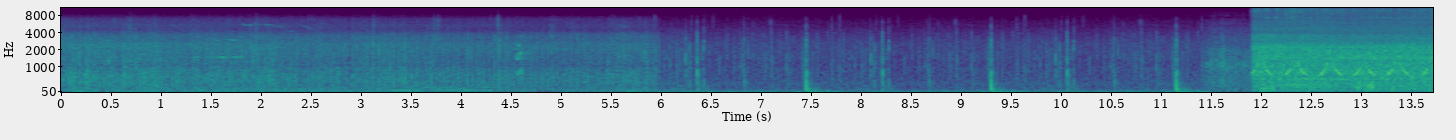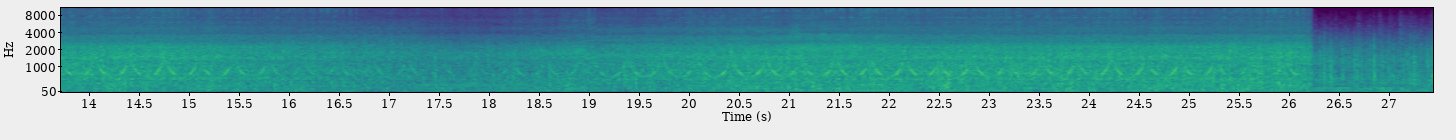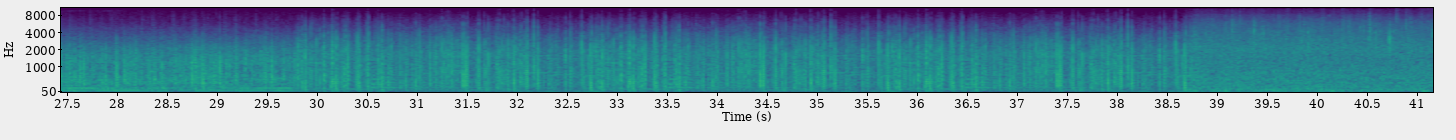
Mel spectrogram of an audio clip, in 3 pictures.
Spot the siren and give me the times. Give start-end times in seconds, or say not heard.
11.9-26.2.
